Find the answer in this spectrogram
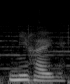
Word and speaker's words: Mireille: Mireille. That's...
